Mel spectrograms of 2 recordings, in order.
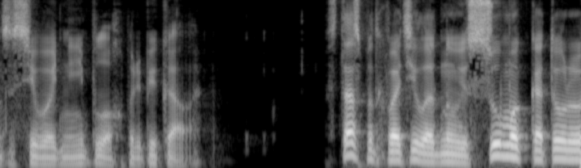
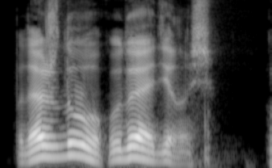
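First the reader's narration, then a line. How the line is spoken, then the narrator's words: Displeased grumble. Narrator (Russian): Недовольно пробурчал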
